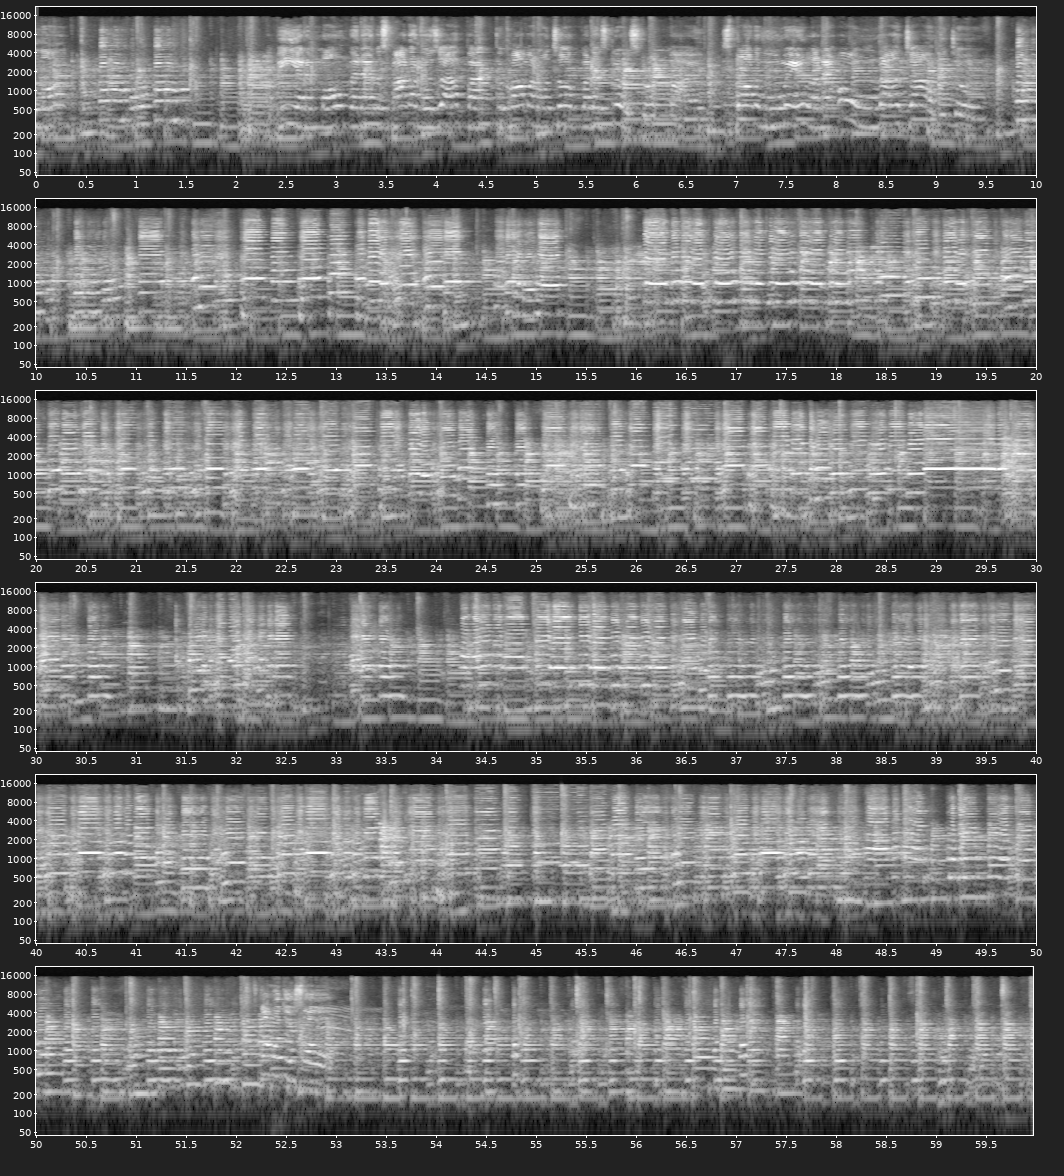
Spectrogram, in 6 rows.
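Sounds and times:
blues harmonica solo: 0.0 - 59.9
guitar accompaniment: 0.0 - 59.9.

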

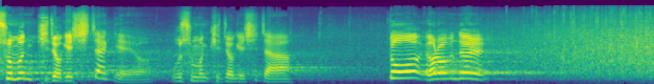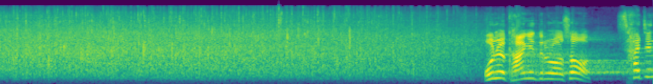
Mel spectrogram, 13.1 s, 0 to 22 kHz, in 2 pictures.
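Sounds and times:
large audience clapping: 5.0 - 11.6.

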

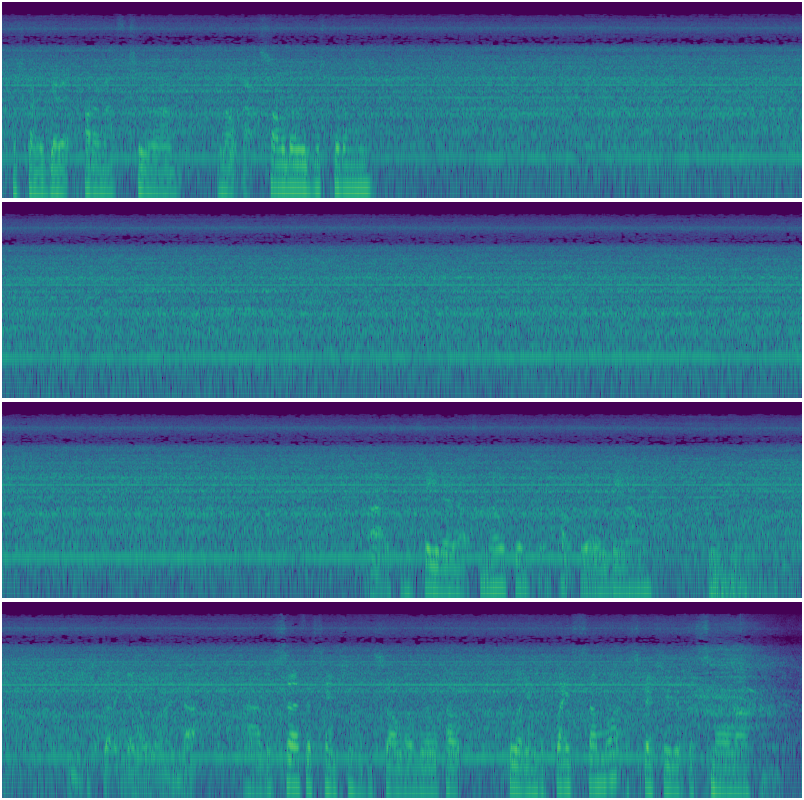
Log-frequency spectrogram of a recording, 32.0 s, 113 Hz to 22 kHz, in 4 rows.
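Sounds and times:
heat gun blowing air: 0.0 - 32.0.

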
